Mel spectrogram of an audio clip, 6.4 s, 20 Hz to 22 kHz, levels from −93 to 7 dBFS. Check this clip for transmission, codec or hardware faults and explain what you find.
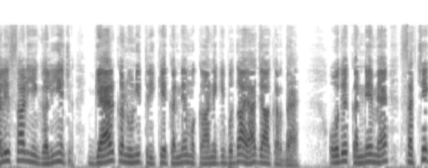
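One codec fault runs through the whole clip: the speech carries heavy damage consistent with HE-AAC compression, most likely HE-AAC v2 at a very low bitrate, around 16 kbps. Only the lower spectrum appears properly coded. The treble is rebuilt by copying lower bands upward under a coarse envelope, so its harmonics fail to line up with the real ones below. Sibilants come out gritty and metallic, and nothing is present above 11.8 kHz.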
